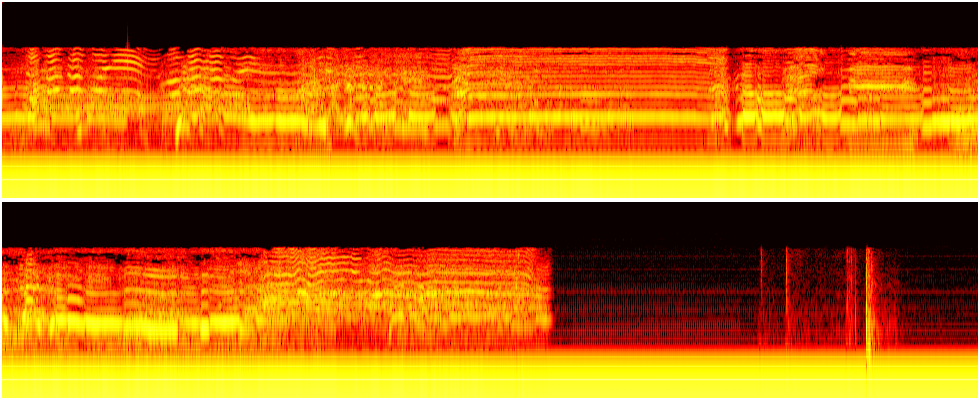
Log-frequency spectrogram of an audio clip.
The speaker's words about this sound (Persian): صدای داد زدن میاد. تا خاموش بگم صدای داد زدن میاد.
